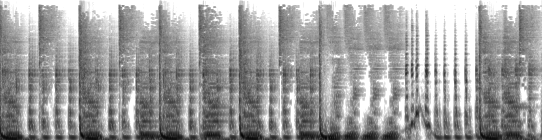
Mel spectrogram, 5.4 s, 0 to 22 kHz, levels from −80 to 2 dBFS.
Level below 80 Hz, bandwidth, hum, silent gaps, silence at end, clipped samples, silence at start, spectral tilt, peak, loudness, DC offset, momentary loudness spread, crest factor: -14 dBFS; 19.5 kHz; none; none; 0 s; 0.8%; 0 s; -4.5 dB/octave; 0 dBFS; -11 LUFS; under 0.1%; 6 LU; 10 dB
